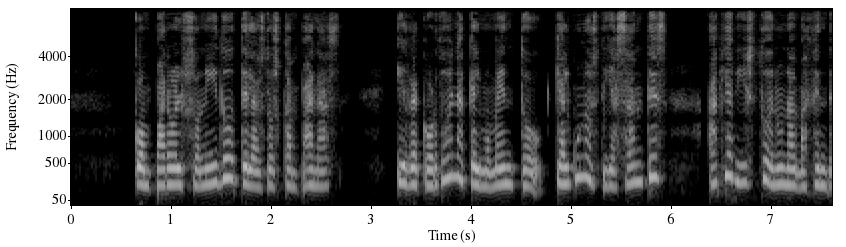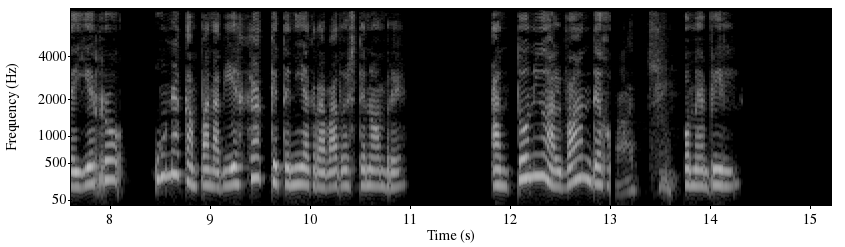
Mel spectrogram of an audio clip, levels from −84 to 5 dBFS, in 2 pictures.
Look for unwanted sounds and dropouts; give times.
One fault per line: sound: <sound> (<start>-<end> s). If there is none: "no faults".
sound: sneeze (13.0-13.7 s)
